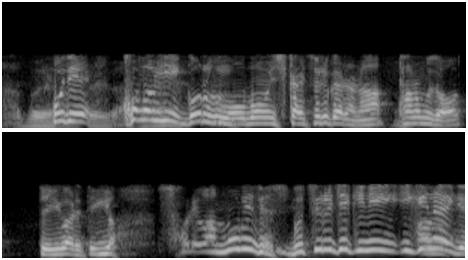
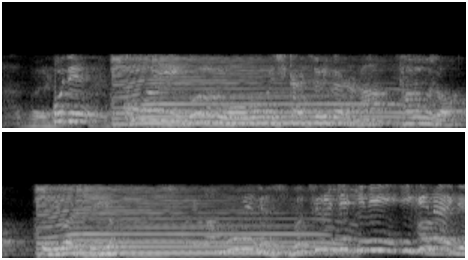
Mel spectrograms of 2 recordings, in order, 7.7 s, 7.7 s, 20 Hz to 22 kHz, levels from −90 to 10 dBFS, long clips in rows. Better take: first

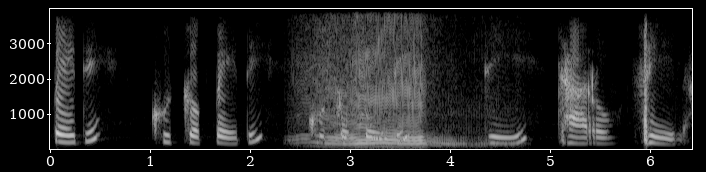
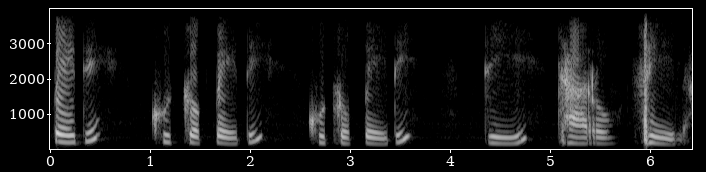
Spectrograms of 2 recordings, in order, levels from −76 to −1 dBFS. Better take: second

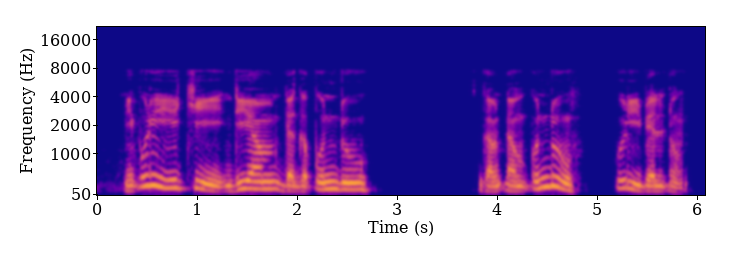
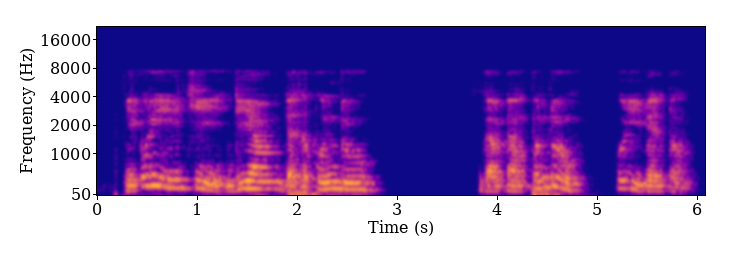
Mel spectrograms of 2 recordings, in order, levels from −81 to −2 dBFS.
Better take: first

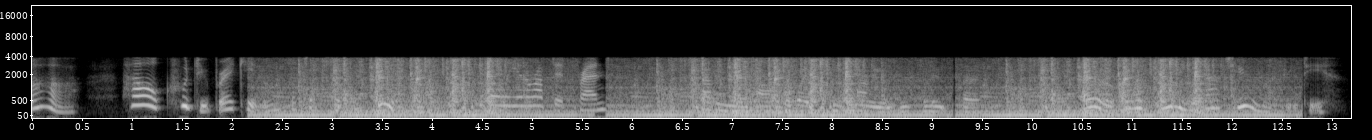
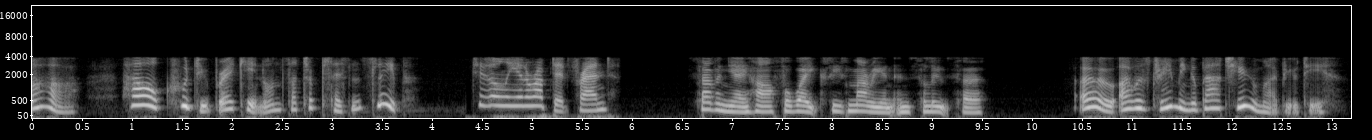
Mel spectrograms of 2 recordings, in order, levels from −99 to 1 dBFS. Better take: second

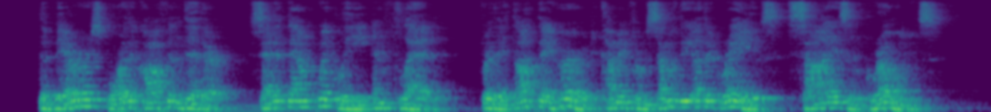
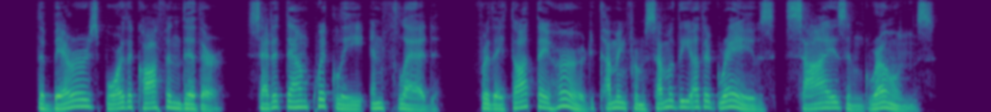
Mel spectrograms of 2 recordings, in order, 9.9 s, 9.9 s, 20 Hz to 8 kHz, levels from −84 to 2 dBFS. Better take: second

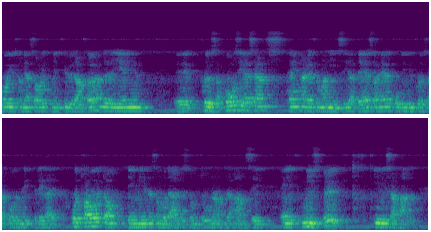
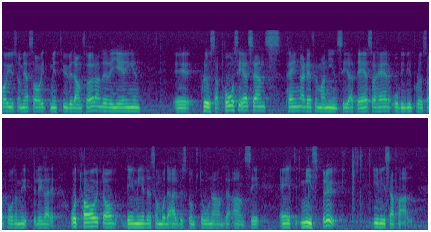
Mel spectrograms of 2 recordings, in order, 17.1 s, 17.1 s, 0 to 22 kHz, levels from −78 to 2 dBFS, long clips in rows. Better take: second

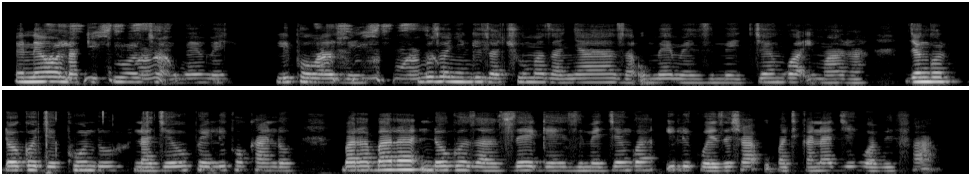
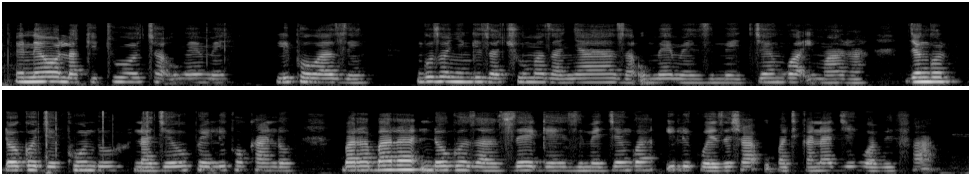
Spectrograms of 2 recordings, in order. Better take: second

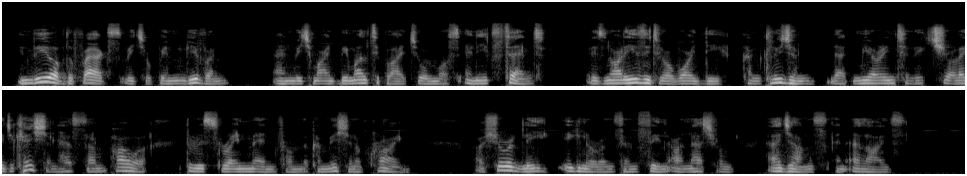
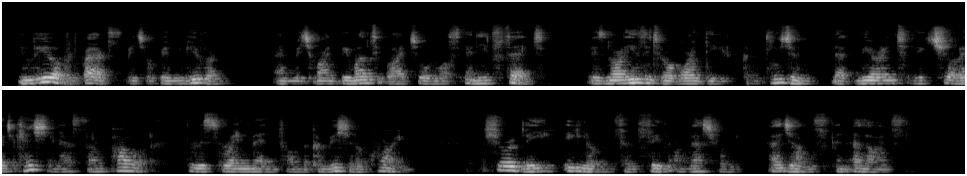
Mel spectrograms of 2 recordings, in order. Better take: first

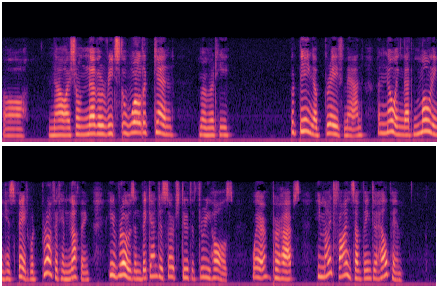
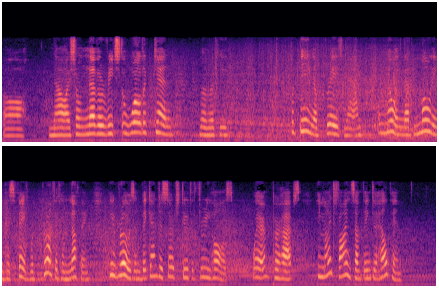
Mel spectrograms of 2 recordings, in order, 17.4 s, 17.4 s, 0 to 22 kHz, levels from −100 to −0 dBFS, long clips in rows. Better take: first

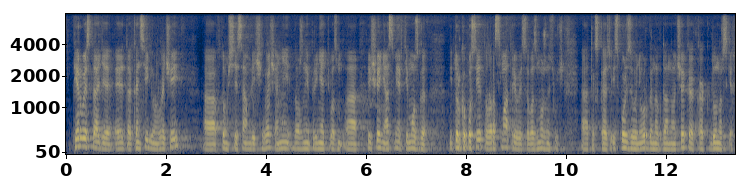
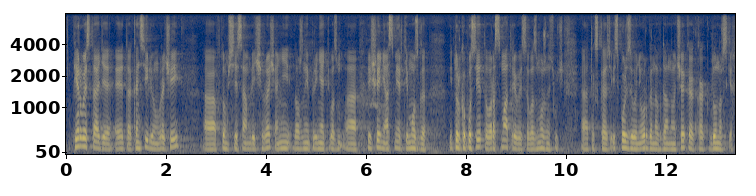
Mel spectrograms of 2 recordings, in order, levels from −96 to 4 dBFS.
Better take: second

